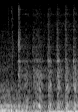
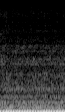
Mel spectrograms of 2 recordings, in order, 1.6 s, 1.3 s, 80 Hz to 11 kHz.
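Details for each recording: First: 1997 Jeep Wrangler TJ SE 2.5L four-cylinder manual, ~204,300 miles, sat a month, just fitted with remanufactured PCM: rapid starter chatter about five seconds, never fires; battery voltage then reads 0; later found crankshaft position sensor left unplugged. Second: 1997 Jeep Wrangler TJ SE 2.5L four-cylinder manual, ~204,300 miles, new remanufactured PCM, after plugging back in the forgotten sensor and restoring relays: deep, smooth, even idle with no ticks or stumbles, normal.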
